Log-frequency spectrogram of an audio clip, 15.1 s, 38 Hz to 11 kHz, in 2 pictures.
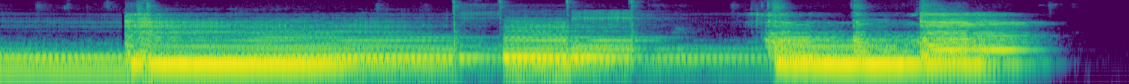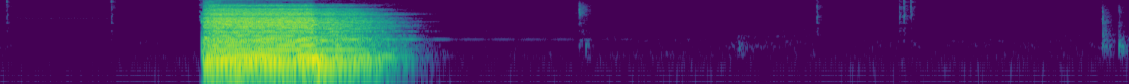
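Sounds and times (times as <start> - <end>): amplified guitar chords strummed: 0.0 - 7.0, 8.9 - 10.4.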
